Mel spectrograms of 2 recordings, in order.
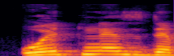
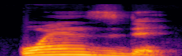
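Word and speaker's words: Wednesday: যেমন ওয়েন্সডে, ওয়েন্সডে বুধবার। আমরা অনেকে এটিকে ওয়েডনেসডে বলে থাকি, আসলে এখানে ডি এর উচ্চারণটি উজ্জ্ব থাকবে, সঠিক উচ্চারণ হবে ওয়েন্সডে।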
